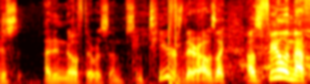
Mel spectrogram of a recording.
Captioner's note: loud laughter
